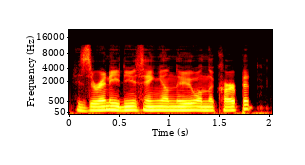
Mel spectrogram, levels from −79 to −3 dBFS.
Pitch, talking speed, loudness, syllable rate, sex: 130 Hz, 235 wpm, -15 LUFS, 6.5 syllables/s, male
